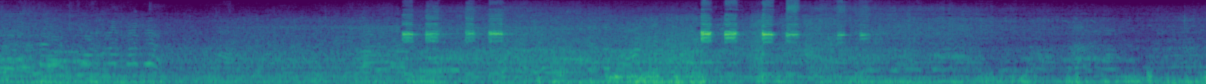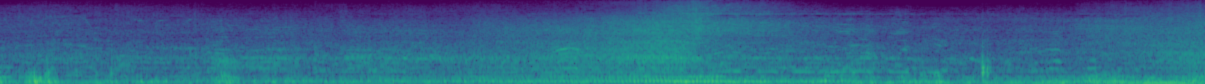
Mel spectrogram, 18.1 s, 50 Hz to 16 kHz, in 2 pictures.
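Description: Roadside outdoor sound of a group on foot, with scattered voices. About 3 s and again about 5 s in come quick clusters of short, sharp high-pitched beeps, and near the middle a vehicle swells up and passes.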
